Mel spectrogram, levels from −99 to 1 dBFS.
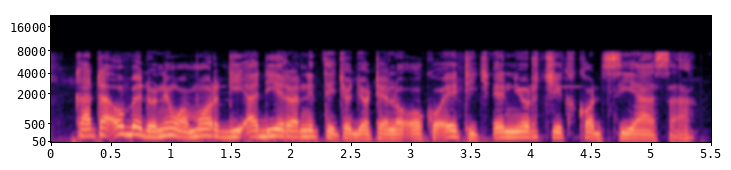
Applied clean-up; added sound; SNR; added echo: none; none; none; none.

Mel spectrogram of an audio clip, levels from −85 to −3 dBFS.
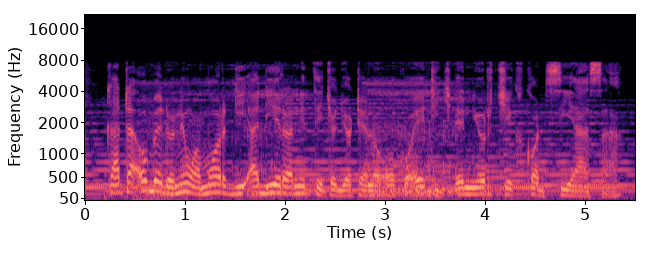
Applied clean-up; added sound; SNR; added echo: none; Guitar + Animal; 8 dB; none.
